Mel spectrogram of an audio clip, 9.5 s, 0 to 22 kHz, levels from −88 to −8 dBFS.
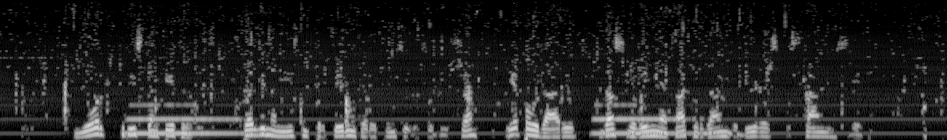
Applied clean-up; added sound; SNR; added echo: classical method spectral subtraction.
